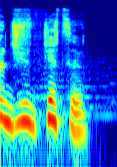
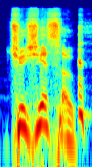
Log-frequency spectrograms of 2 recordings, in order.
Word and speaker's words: jiu-jitsu: How do you say it? No, jiu-jitsu. – Oh, jiu-jitsu.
